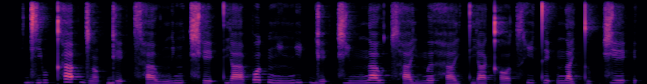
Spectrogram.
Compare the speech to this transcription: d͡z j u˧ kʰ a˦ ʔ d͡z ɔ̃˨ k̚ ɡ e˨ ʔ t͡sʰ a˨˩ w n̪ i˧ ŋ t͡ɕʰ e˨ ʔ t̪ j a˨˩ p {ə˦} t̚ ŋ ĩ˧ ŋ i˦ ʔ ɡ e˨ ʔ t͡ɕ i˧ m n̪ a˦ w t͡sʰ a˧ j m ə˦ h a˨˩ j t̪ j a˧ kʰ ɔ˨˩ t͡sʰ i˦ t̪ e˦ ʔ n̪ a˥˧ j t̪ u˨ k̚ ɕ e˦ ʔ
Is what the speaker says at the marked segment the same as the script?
no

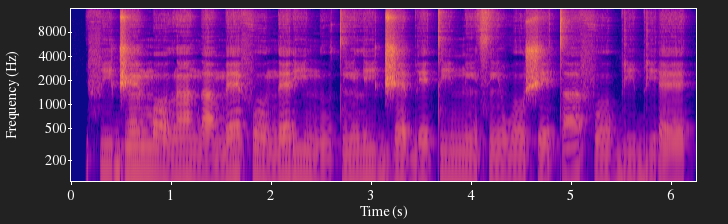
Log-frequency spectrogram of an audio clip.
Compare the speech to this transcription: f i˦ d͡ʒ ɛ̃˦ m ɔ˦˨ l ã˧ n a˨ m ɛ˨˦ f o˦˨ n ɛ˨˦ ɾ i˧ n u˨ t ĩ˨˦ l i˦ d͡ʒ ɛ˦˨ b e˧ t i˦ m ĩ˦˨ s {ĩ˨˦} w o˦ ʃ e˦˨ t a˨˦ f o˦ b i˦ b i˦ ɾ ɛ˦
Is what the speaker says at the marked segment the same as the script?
no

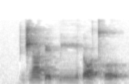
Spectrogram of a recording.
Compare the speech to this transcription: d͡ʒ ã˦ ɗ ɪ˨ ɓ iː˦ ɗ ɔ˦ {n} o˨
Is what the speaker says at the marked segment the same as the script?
no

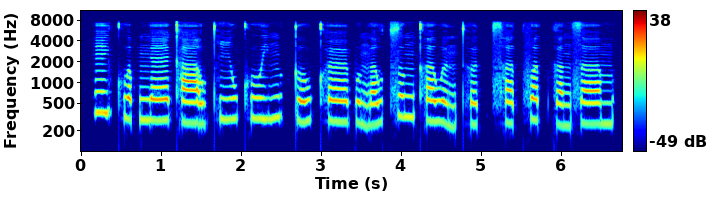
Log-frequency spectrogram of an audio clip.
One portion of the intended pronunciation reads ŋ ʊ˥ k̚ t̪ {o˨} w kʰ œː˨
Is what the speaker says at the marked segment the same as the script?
no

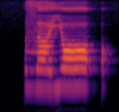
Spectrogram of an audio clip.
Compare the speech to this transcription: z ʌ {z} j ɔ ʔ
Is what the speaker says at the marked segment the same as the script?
no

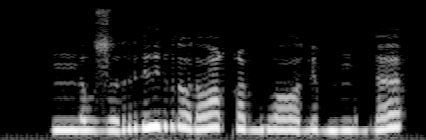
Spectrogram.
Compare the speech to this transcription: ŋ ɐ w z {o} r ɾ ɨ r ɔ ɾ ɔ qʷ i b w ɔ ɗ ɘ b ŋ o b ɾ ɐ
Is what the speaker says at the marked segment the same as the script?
yes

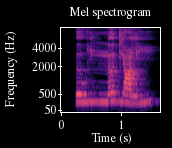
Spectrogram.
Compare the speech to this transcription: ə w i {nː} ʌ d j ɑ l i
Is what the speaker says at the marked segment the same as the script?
yes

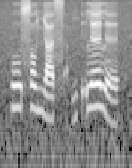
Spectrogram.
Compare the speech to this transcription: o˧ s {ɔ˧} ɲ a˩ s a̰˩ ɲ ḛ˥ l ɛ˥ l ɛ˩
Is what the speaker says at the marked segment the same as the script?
yes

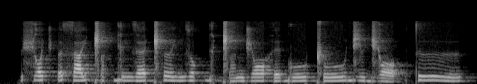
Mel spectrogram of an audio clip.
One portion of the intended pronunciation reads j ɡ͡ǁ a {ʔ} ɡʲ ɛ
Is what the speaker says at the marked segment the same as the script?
no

